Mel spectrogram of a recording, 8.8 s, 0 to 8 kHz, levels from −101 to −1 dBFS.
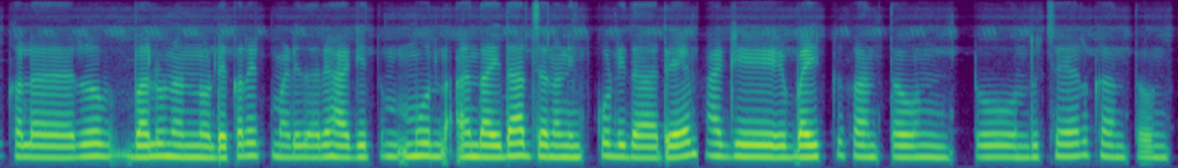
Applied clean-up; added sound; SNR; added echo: none; none; none; none.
